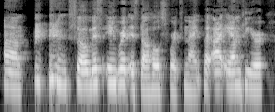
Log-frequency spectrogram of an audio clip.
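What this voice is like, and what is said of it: Weak, failing voice from a cold. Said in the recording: “My voice is not working today, as you can tell, probably ... my voice is going in and out and I'm coughing ... I just caught a cold”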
